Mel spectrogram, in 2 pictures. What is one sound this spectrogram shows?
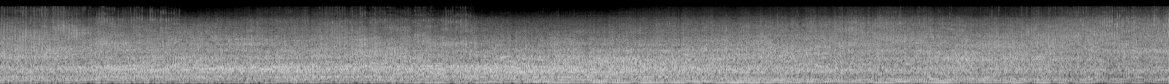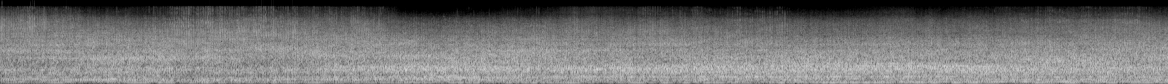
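Race car engines roar loudly as cars speed around a track.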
